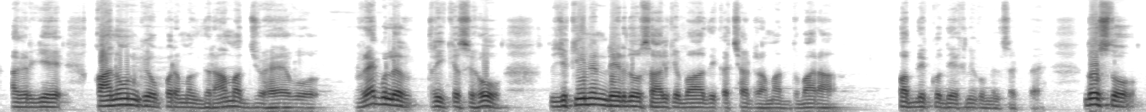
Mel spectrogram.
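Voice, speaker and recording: A man's voice: fairly low pitch, mellow, no echo. A middle-aged Pakistani man hosting a conversational interview, mixing English words and phrases into his talk. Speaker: host.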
